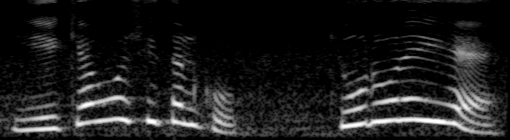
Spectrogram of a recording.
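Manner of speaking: put-on high, sharp, startled older woman; a shocked in-law voice pitched well up; surprised mother-in-law. Mother-in-law startled by crying bride, high and sharp.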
